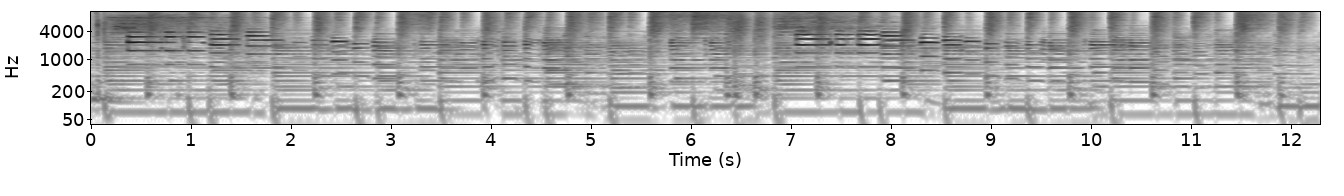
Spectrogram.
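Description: Rock band playing an instrumental break: a lead guitar melody over bass guitar and a drum kit, with no vocals.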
